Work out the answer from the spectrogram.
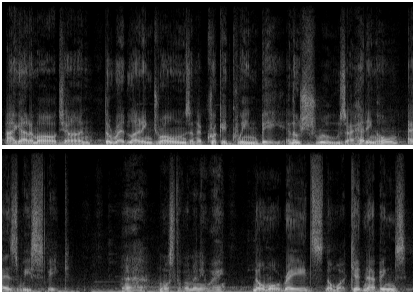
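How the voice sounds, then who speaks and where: An actor playing a hard-boiled, world-weary mouse private detective in a noir cartoon, with a low, gruff American voice and a wry, laconic, slangy way of talking. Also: male voice, expressive, a little slow, darkish tone, faint music behind. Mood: wry, tired. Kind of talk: 1930s noir detective acting with brooding voice-over.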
